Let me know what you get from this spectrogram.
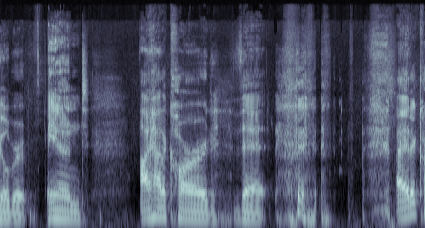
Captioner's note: laughs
